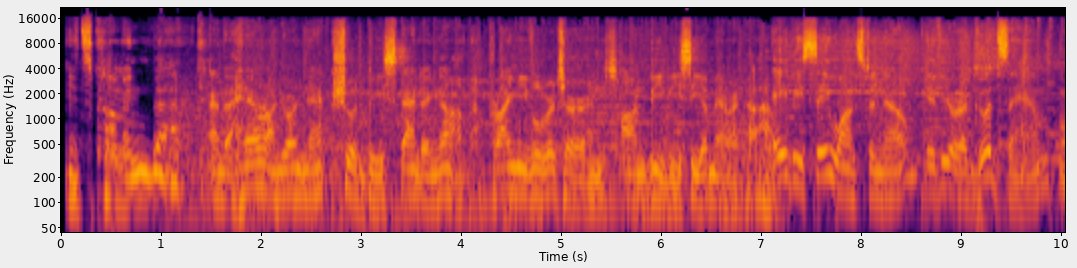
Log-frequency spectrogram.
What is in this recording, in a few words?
TV Promo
